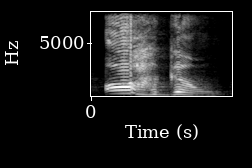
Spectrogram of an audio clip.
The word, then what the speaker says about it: órgão: Ógão é uma palavra paroxítona e ela tem acento no o. uma palavra que a a sílaba tônica, né, é a penúltima sílaba, órgão, que aqui nesse caso, que é uma dissílaba, é a primeira sílaba, órgão.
